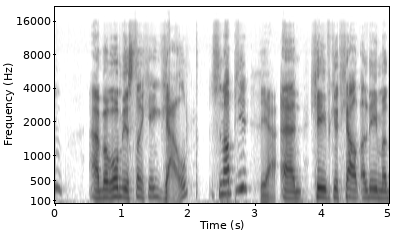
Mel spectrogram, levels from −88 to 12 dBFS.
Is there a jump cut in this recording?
no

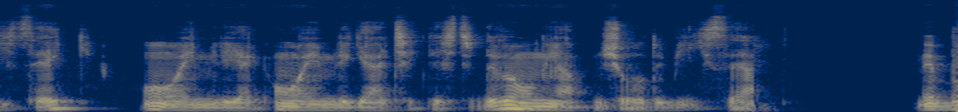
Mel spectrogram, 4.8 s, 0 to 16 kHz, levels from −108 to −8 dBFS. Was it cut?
no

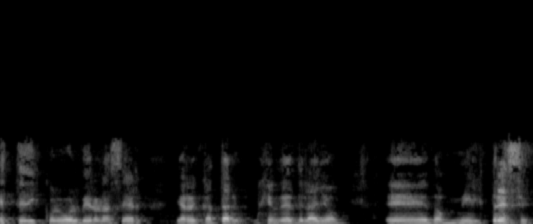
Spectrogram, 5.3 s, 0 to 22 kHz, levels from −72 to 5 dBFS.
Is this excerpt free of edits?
yes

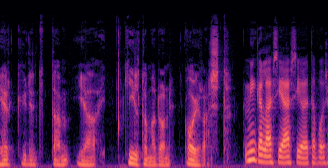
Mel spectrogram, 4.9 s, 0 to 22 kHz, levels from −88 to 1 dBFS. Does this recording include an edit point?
yes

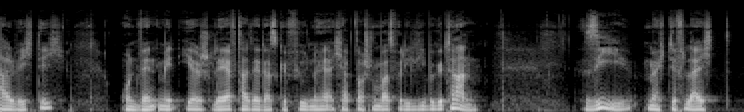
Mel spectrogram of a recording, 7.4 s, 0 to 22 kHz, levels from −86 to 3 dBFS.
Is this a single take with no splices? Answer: no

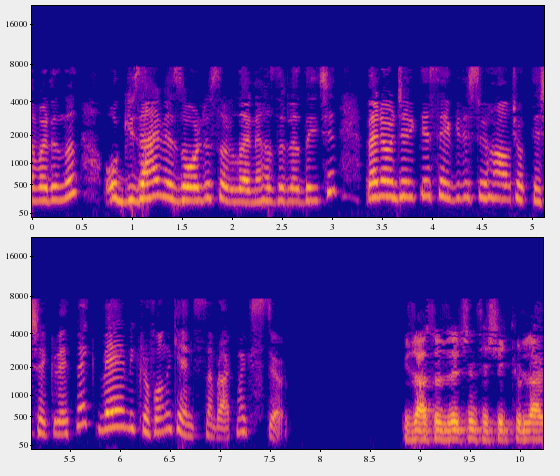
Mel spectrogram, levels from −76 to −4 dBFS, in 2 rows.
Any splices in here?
yes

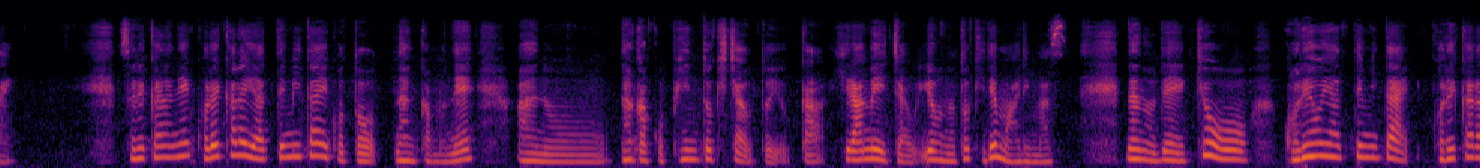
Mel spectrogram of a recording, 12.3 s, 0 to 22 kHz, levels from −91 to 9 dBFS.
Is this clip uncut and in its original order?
no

